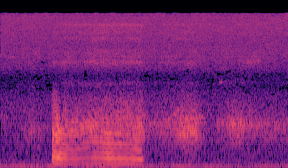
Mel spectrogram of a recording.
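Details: Old Shih Tzu asleep: a single drawn-out, rumbling snore lasting about a second, followed by quiet breathing, over low room hum; dog snoring.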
